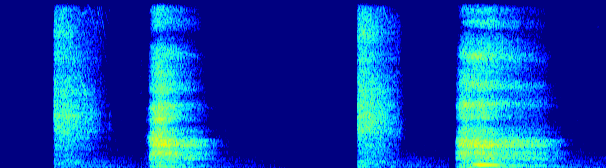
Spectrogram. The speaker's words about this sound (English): It gives me so much faith to hear you breathing. Every time when I try to continue and don't know how, I just can breathe along with you and then I find the right words.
